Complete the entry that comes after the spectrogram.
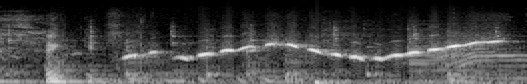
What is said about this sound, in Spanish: Bueno, ahí está el silbador. El silbatillo. El jilguerillo. El jilguerillo.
